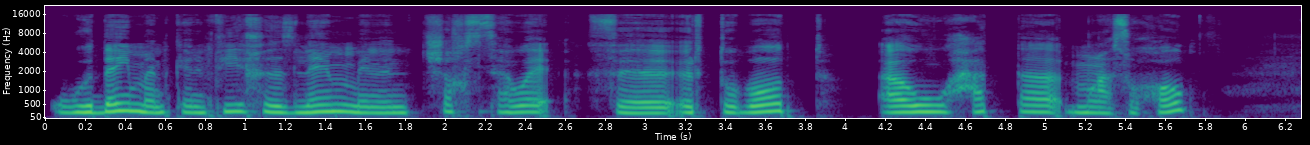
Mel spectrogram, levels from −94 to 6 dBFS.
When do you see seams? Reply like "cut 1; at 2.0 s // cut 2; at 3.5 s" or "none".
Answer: cut 1; at 2.2 s // cut 2; at 2.6 s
